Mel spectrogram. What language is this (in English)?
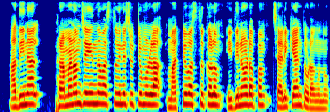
Malayalam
